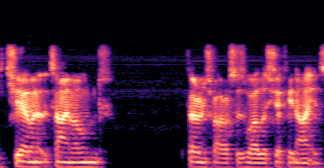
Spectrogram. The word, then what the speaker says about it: Ferencváros: Ferencváros. There you go. That's perfect pronunciation.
